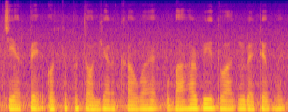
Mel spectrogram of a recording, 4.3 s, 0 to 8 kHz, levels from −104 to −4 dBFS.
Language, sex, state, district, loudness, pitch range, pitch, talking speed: Hindi, male, Uttar Pradesh, Lucknow, -16 LUFS, 100-110 Hz, 105 Hz, 220 wpm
